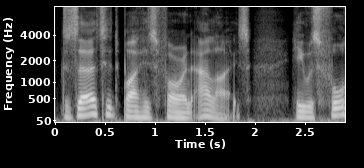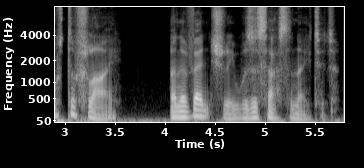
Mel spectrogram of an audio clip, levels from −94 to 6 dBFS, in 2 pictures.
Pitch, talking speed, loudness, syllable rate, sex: 105 Hz, 145 wpm, -19 LUFS, 5.4 syllables/s, male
